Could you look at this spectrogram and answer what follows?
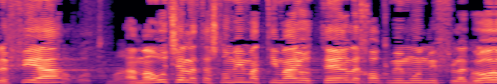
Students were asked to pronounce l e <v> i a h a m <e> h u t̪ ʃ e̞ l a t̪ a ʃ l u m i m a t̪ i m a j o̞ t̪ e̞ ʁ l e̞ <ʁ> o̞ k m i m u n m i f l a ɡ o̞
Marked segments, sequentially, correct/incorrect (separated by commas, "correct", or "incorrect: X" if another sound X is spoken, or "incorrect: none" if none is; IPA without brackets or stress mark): incorrect: f, incorrect: a, incorrect: χ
